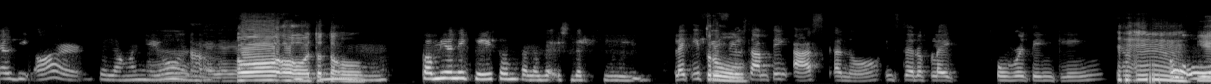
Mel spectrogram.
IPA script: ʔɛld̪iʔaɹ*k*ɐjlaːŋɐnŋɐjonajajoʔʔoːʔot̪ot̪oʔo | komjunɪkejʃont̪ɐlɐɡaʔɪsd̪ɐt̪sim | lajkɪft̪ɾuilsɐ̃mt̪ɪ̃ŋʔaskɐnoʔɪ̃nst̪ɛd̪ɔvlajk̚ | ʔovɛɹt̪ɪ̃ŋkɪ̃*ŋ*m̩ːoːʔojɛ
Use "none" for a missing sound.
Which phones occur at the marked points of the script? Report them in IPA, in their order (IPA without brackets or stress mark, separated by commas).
k, ŋ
